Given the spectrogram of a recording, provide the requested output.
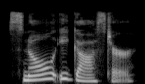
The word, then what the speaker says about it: snollygoster: to grab a snack word for sniger pronunciation snol easer meaning a smart but unprincipled person often used for politicians let's be real we all know a snollygoster or two don't we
